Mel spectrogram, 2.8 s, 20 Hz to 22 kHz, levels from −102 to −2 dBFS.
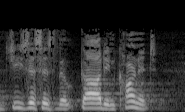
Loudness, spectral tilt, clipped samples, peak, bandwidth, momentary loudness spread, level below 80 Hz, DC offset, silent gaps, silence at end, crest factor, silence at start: -36 LUFS; -4.5 dB/octave; under 0.1%; -20 dBFS; 7.6 kHz; 12 LU; -82 dBFS; under 0.1%; none; 0.45 s; 16 dB; 0 s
